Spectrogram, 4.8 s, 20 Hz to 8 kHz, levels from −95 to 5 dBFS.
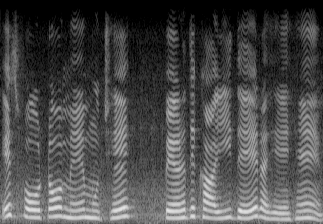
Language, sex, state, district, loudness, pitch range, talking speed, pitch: Hindi, female, Madhya Pradesh, Katni, -14 LUFS, 245-290 Hz, 110 wpm, 265 Hz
